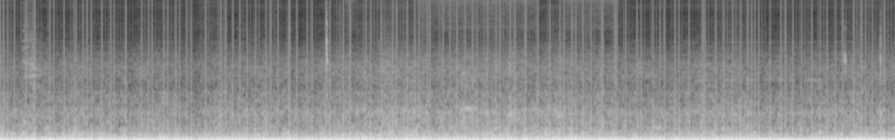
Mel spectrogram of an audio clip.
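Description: SEPTA Regional Rail commuter train heard from inside the car as it rolls slowly along a station platform: a steady, loud low rumble with no break.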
